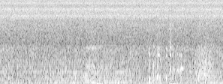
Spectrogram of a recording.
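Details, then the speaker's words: Truck tire, still on the vehicle, with a screw puncture that triggered the low-pressure light; hole drilled before plugging. Steady hollow hiss of air leaking with no engine running. "Y'all can hear the tire leaking."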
